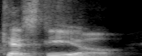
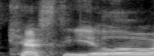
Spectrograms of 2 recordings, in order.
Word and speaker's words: Castillo: it's like it's not Castillo it's not Castillo it's castio I think okay that's how you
